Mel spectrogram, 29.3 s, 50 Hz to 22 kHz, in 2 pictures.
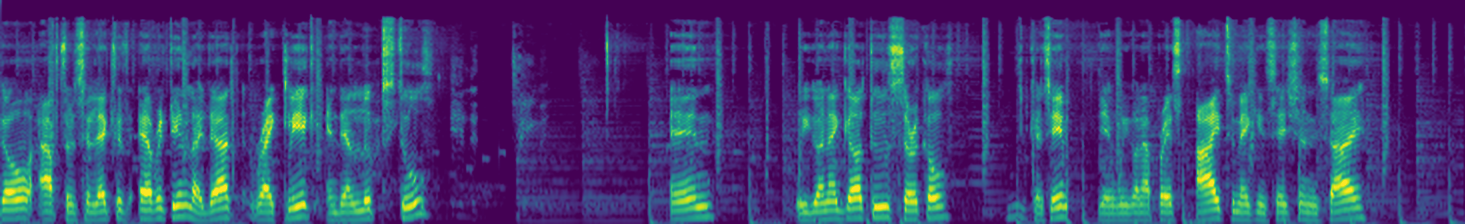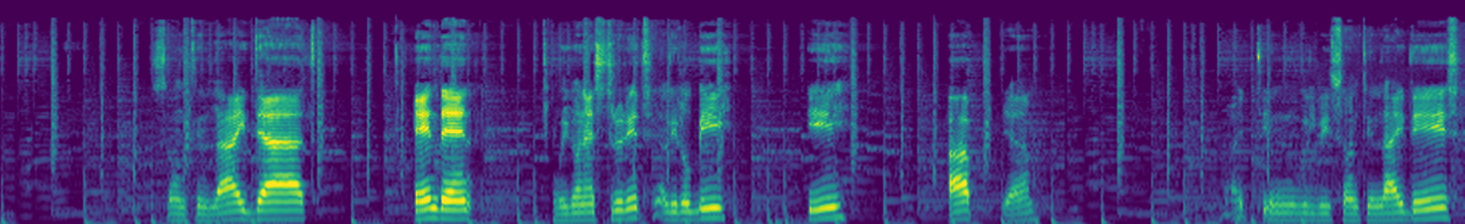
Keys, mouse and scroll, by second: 2.5-9.0 right drag, 11.9 i, 13.8 typing, 17.5-18.8 middle drag, 19.4 shift+middle click, 20.0 shift+middle click, 20.8 middle click, 22.4 e.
